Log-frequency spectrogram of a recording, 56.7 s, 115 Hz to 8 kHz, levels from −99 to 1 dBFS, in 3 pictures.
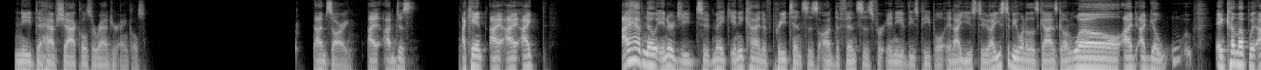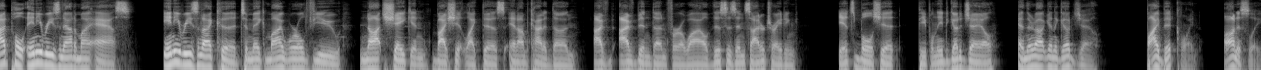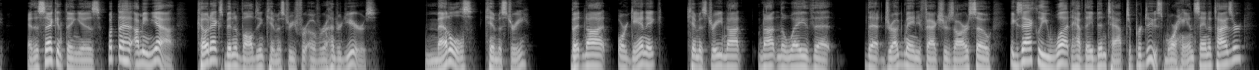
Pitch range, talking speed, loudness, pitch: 90-130 Hz, 170 wpm, -25 LUFS, 105 Hz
